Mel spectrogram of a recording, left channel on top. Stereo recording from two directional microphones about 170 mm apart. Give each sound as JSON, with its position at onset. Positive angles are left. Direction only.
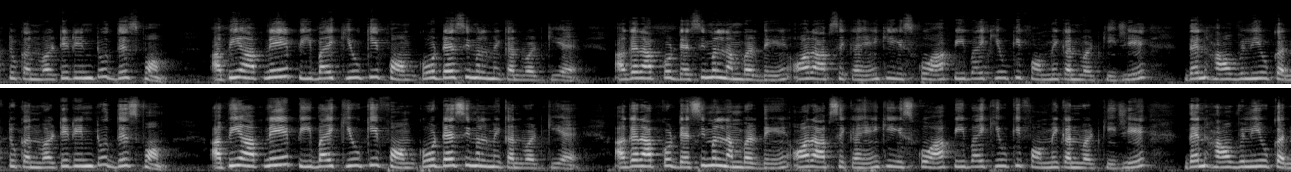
{"t": 0.1, "sound": "a woman's voice", "side_deg": -25}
